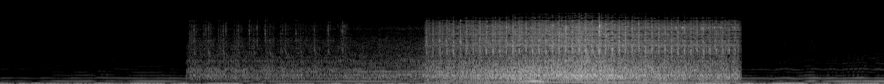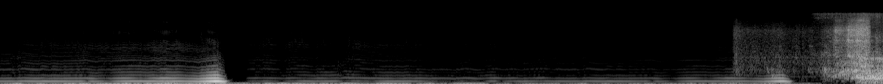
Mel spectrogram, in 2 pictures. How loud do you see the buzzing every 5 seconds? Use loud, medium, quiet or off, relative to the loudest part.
quiet, medium, loud, medium.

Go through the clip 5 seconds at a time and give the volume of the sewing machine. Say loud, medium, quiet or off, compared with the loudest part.
medium, loud, off, loud.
